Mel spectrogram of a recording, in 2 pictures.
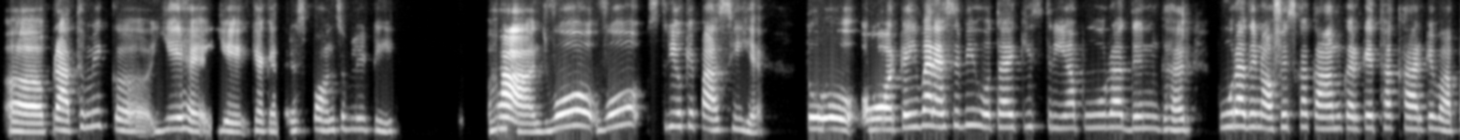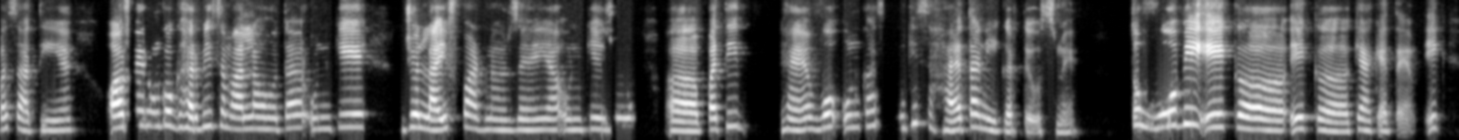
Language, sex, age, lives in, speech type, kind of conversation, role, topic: Hindi, female, 35-39, India, conversation, unstructured, none, समाज में आज महिलाओं की भूमिका कैसे बदली है?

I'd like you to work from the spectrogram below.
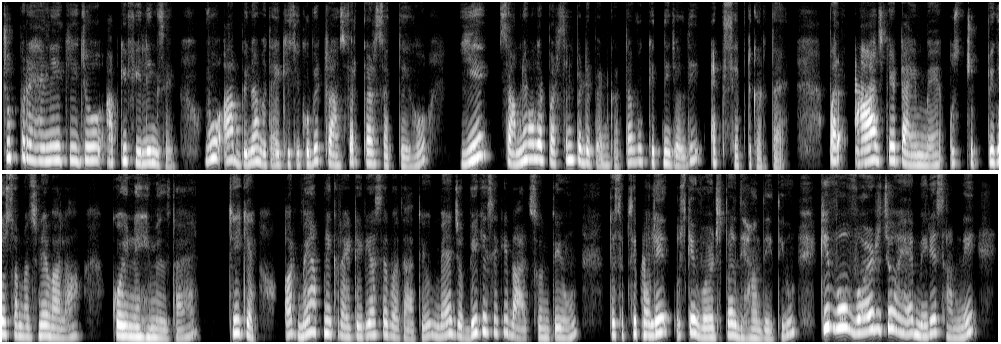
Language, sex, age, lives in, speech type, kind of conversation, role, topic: Hindi, female, 35-39, India, conversation, podcast, guest, Jab tumhe kisi ki feelings samajhni hoti hain, toh tum usually kya tareeka apnaate ho?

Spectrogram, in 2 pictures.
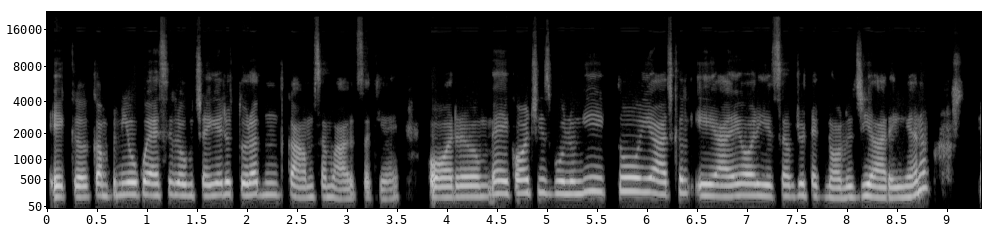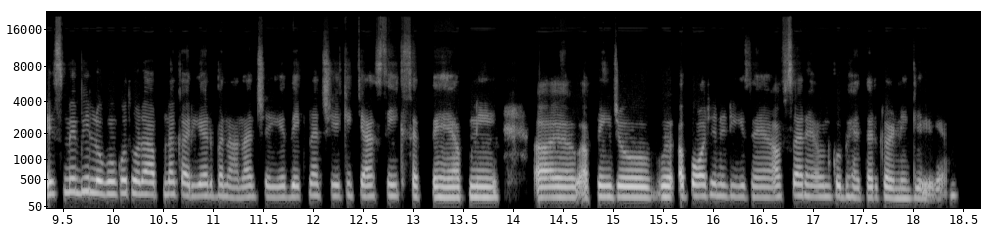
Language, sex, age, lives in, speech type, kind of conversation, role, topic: Hindi, female, 20-24, India, conversation, podcast, guest, घर से काम करने से आपकी दिनचर्या में क्या बदलाव आया है?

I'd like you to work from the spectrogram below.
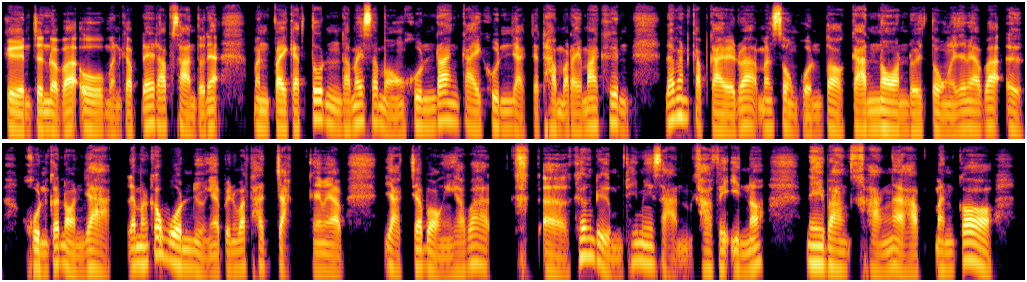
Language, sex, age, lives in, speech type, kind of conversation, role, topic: Thai, male, 20-24, Thailand, conversation, advice, advisor, ฉันจะจัดการการนอนและลดการดื่มคาเฟอีนโดยไม่เพิ่มความเครียดได้อย่างไร?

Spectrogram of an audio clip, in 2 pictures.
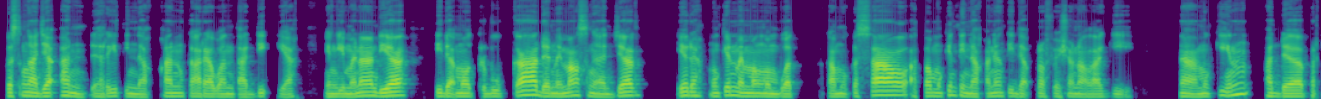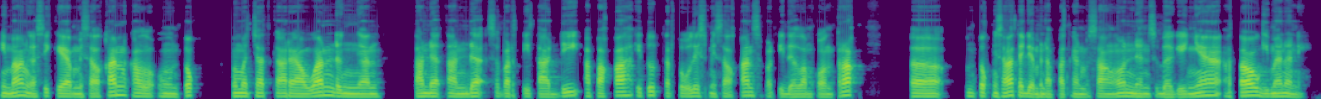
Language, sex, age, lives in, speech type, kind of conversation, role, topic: Indonesian, male, 25-29, Indonesia, conversation, advice, advisor, Kapan sebaiknya saya memecat atau mempertahankan karyawan yang bermasalah?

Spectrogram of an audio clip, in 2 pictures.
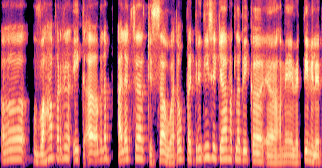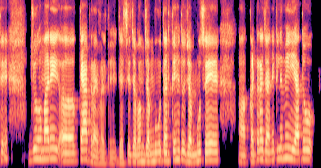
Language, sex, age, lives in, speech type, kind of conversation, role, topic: Hindi, male, 20-24, India, conversation, podcast, guest, कौन-सी यात्रा आपको प्रकृति के सबसे करीब ले गई?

